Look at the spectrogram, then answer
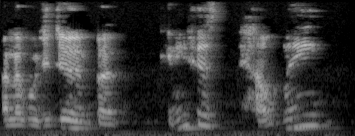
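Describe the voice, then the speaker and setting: Speaking fairly quickly, a man talks in a British accent. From England. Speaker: author and energy efficiency speaker. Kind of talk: presentation. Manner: hesitant with fillers.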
